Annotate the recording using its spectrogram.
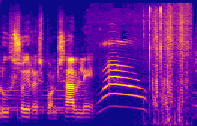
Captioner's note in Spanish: maullido de Miku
